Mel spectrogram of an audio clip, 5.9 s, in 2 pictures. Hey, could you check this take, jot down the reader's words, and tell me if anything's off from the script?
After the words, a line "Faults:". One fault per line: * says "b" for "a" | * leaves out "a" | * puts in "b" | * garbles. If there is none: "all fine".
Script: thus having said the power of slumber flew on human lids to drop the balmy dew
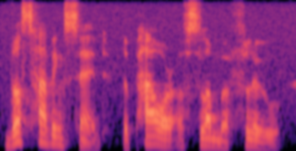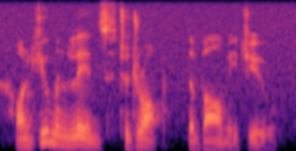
thus having said the power of slumber flew on human lids to drop the balmy dew
Faults:
all fine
